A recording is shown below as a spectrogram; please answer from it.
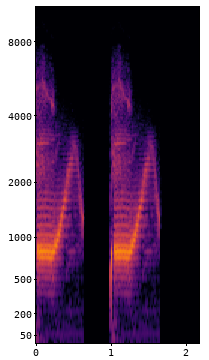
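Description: Cartoon boing sound effect played twice, about a second apart, each a short springy twang with a tone sliding upward.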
